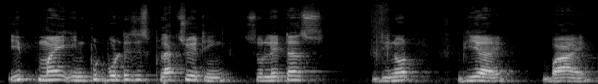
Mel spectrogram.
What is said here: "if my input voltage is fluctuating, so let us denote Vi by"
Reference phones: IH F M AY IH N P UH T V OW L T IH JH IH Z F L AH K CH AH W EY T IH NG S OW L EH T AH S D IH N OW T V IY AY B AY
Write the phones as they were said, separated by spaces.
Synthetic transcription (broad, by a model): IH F M AY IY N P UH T B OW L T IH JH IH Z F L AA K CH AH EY T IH NG S OW L EH T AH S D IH N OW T B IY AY B AY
